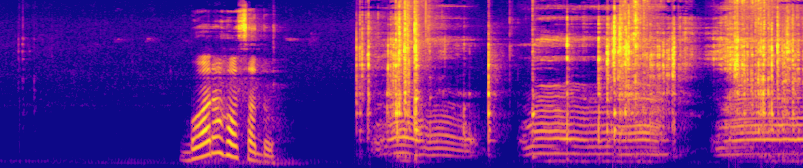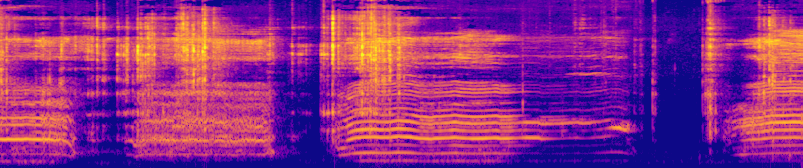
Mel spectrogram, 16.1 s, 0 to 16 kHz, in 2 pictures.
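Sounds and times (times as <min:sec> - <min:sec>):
child making buzzing motor noises: 0:04.2 - 0:06.5, 0:09.6 - 0:14.4, 0:15.3 - 0:16.0.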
